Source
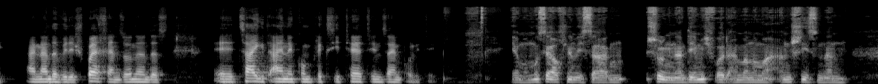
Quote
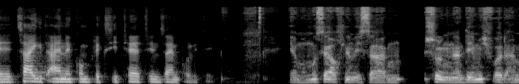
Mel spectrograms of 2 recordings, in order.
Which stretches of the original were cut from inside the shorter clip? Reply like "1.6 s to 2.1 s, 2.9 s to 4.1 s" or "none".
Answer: none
